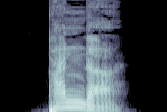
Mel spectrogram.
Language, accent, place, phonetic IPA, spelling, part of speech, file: German, Germany, Berlin, [ˈpanda], Panda, noun, De-Panda.ogg
- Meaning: panda (Ailuropoda melanoleuca)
